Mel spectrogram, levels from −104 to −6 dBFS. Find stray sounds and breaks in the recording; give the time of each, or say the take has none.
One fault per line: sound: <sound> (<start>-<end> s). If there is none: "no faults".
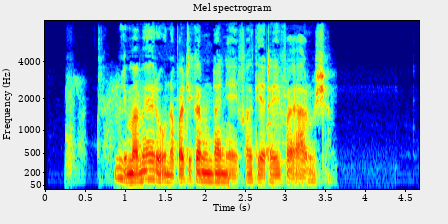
no faults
